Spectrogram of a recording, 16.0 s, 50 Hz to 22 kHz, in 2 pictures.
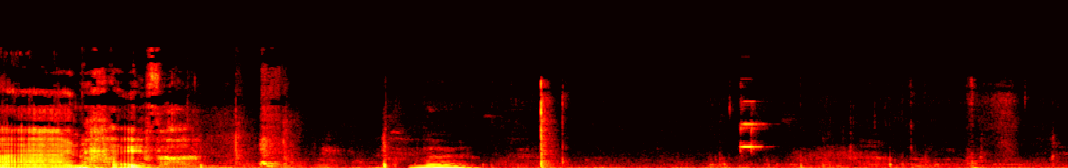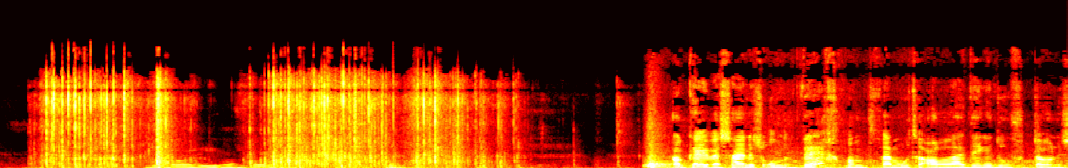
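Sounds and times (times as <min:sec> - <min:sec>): loud crinkling and crackling: 0:08.2 - 0:12.1.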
